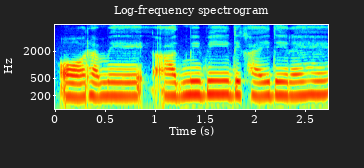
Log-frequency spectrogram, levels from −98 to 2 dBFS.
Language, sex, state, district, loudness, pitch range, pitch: Hindi, female, Madhya Pradesh, Bhopal, -16 LUFS, 200-215 Hz, 205 Hz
